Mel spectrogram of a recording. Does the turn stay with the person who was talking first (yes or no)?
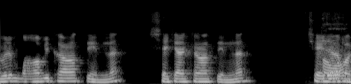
yes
